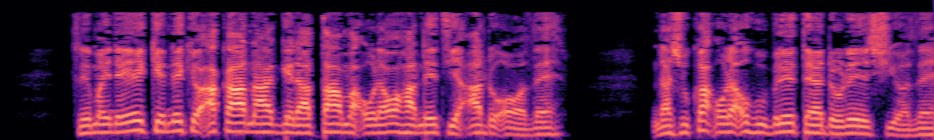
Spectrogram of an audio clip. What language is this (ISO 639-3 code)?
kik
